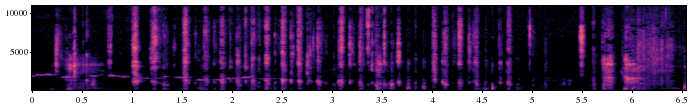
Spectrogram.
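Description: Close-miked crunching and chewing of raw single-clove garlic: a fast, irregular run of crisp crunches and wet mouth clicks, with a short breathy rush near the end.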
